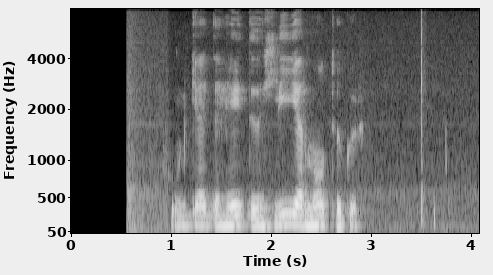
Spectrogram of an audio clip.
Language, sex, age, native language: Icelandic, male, 20-29, Icelandic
